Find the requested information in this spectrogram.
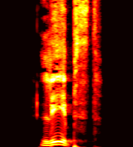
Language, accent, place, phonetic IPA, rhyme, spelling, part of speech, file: German, Germany, Berlin, [leːpst], -eːpst, lebst, verb, De-lebst.ogg
- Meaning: second-person singular present of leben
